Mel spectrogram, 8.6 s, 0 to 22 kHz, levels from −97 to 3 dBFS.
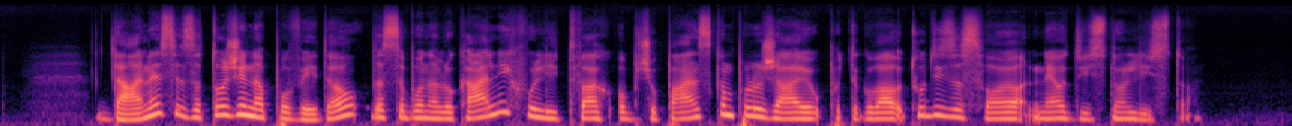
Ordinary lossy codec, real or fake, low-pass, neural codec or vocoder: none; fake; 19.8 kHz; autoencoder, 48 kHz, 128 numbers a frame, DAC-VAE, trained on Japanese speech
